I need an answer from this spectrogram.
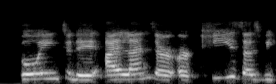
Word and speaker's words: Caye: to the islands or Keys as we call it yes they're spelled see ayes they're pronounced as like a key so I'm going on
